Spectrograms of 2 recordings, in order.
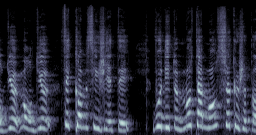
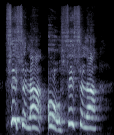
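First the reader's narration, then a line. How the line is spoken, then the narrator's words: Excited cry, clapping. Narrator (French): s'écria en battant des mains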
